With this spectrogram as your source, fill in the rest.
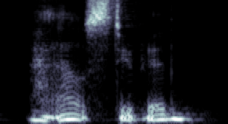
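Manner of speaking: muttered, mumbled under the breath. Showing what they mumble during character development parts, mumbling under the breath. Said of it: "I just mumble on my breath like".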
